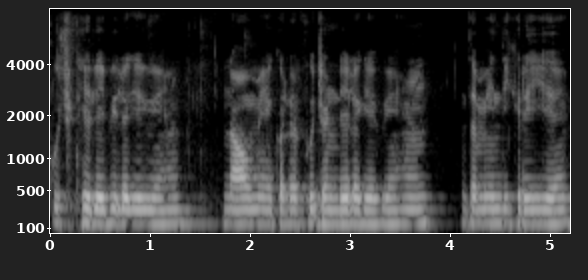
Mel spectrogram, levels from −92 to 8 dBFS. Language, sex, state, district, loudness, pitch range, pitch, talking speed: Hindi, male, Bihar, Sitamarhi, -29 LUFS, 135-140 Hz, 140 Hz, 195 wpm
